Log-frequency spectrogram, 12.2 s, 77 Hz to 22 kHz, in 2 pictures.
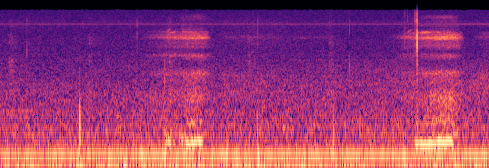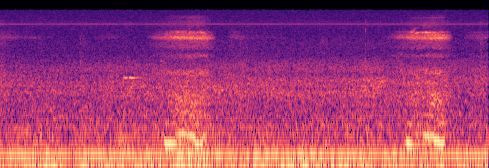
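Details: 1-year-old child snoring during sleep: soft, regular snoring at about 20 breaths a minute with a faint snort on each breath, over a steady low hum.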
